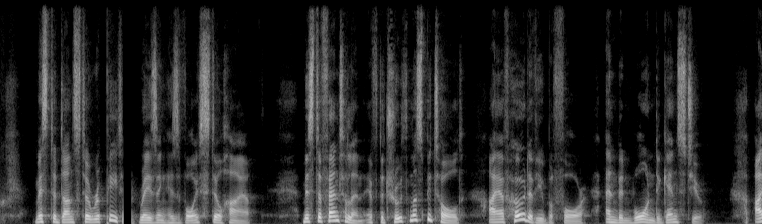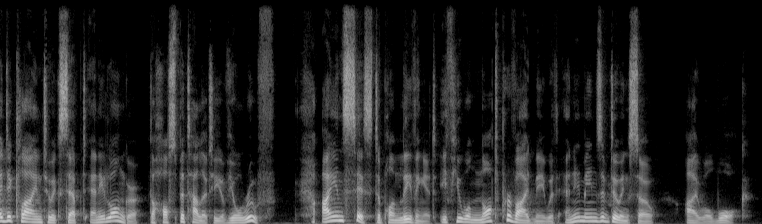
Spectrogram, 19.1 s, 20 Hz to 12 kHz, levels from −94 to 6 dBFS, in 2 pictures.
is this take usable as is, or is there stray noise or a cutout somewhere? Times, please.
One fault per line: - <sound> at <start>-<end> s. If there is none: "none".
- dropout at 1.5-1.6 s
